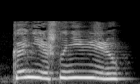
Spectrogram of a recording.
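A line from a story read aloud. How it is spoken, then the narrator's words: Exclaiming. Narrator (Russian): воскликнула Софи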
